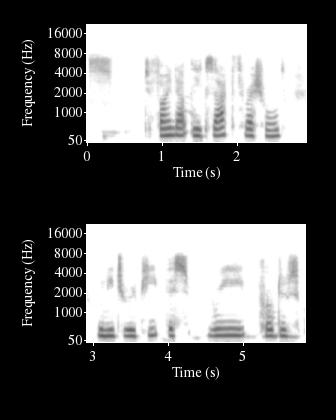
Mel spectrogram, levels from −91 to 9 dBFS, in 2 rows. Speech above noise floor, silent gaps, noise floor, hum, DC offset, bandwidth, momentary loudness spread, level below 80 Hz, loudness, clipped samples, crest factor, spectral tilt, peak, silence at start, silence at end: 30 dB; none; -65 dBFS; none; under 0.1%; 8 kHz; 12 LU; -82 dBFS; -37 LUFS; under 0.1%; 18 dB; -4.5 dB/octave; -20 dBFS; 0.05 s; 0.1 s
